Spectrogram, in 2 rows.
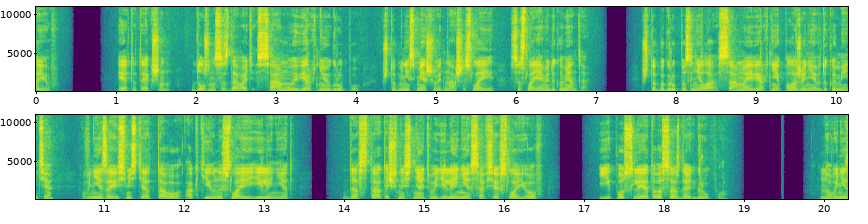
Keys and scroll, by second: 0.0-1.4 typing, 17.9 super+v, 18.7 Return.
